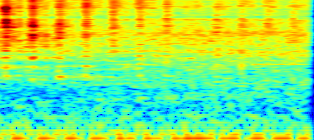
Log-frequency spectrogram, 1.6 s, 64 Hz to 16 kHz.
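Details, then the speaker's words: 1994 Toyota Previa LE SC AllTrac mid-engine van just after a cold start: low, uneven, loping idle that won't settle; takes about 30 seconds to warm up and smooth out on most starts; rough cold idle. "you hear that it just takes 30 seconds or so doesn't like to warm up and it's actually not every single time to start it but it's most of them"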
